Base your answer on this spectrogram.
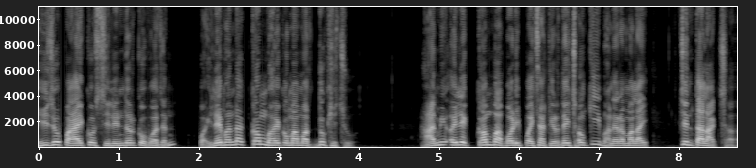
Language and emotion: Nepali, angry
